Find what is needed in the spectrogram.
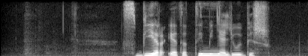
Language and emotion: Russian, positive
